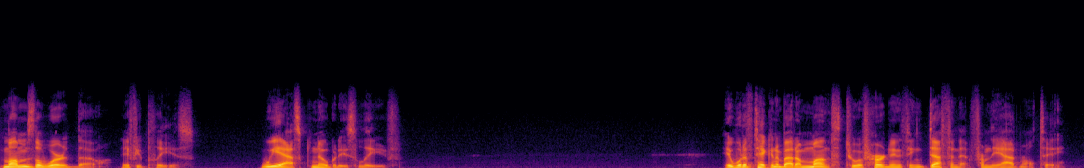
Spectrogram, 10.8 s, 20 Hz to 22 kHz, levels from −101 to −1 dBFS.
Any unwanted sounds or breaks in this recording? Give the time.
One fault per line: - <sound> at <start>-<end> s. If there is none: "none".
none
